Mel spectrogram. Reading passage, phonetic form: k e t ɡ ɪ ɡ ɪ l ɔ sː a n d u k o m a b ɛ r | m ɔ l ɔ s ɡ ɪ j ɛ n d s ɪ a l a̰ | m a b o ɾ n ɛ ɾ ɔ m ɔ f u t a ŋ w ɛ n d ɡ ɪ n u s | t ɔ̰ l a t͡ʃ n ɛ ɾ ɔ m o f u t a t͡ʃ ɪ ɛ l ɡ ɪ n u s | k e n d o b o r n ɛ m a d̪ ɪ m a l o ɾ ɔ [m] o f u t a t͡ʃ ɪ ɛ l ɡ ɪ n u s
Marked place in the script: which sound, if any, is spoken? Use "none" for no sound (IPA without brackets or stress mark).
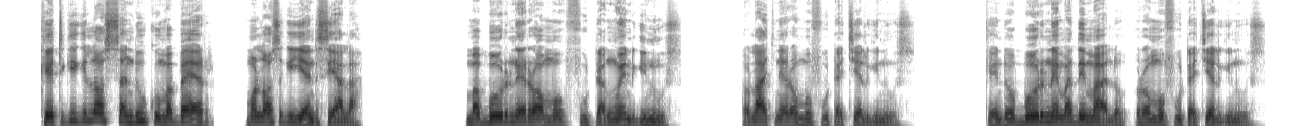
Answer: m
